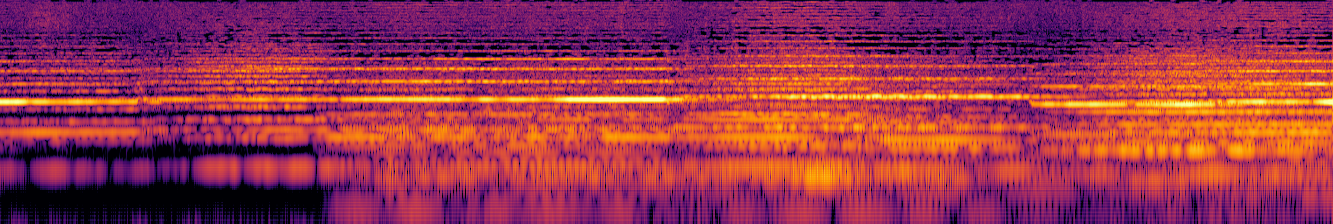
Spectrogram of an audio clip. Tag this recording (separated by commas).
Music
